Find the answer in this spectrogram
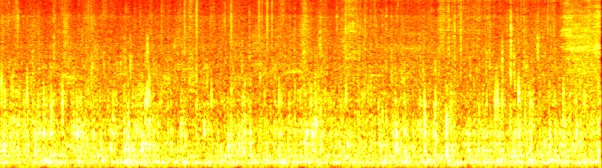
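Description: A pot of water with small potatoes at a rolling boil, bubbling steadily with a constant crackle of small pops.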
